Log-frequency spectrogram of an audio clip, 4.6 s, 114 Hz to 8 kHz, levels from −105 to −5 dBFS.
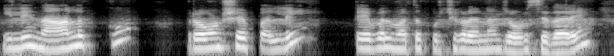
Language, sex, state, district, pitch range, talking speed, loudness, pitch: Kannada, female, Karnataka, Bangalore, 195-270 Hz, 105 wpm, -16 LUFS, 210 Hz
